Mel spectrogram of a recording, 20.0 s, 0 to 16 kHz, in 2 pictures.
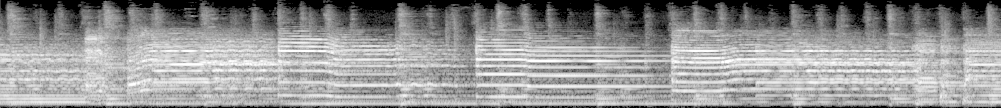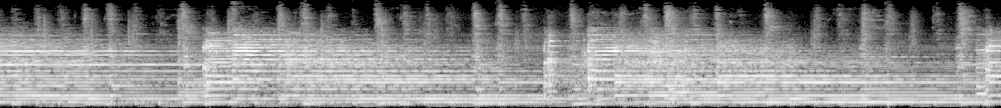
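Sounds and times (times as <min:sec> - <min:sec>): acoustic guitar folk song: 0:00.0 - 0:20.0.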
